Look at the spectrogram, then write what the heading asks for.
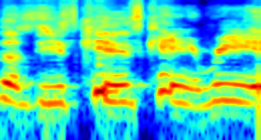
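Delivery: put-on very high, loud, tearful sobbing cry. Retelling a viral video of a man crying about students: imitating a man crying. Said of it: "The man was crying".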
